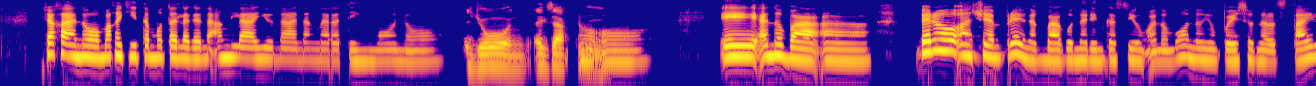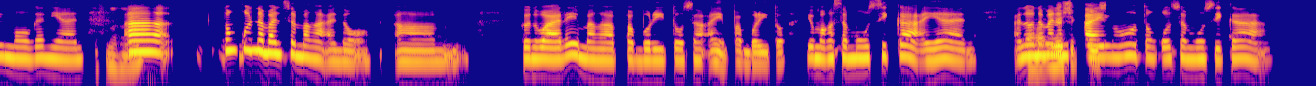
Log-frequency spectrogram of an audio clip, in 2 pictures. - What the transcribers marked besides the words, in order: tapping; background speech; in English: "personal style"; other background noise; in English: "music taste"
- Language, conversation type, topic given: Filipino, podcast, Paano nagsimula ang personal na estilo mo?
